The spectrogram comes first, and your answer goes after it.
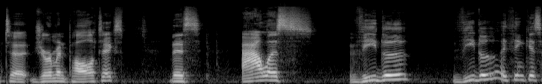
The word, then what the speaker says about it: Weidel: Like, if you're paying at all attention to German politics, this Alice Weidel, I think is how it's said. Alice Weidel. Wait, Weidel. E and I makes I. Weidel. So it'd be Weidel.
